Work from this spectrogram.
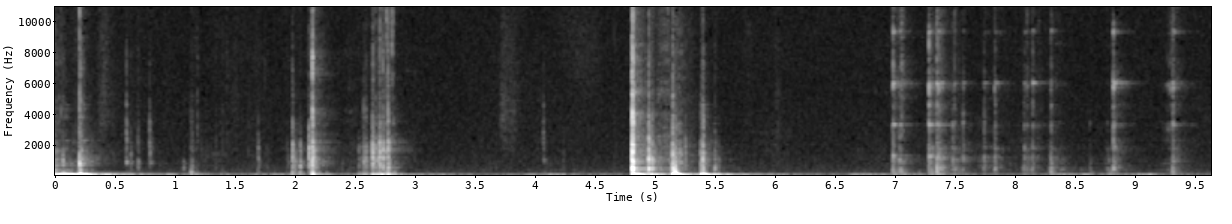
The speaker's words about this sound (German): So, dann hört ihr nochmal kurz. die Haken abkratze.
